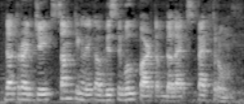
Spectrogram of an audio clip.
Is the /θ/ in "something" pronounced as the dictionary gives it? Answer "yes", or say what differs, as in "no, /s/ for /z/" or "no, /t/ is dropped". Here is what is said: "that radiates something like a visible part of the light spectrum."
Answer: no, /t/ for /θ/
